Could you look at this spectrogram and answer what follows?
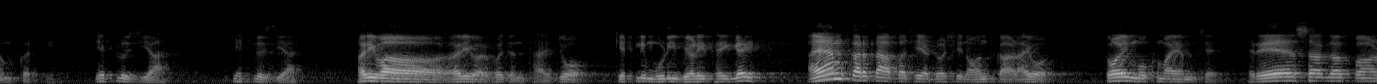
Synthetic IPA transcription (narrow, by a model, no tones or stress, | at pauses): əmkəɾt̪i | eʈlũd͡ʒjad̪ | eʈlũd͡ʒjad̪ | ɦəɾiʋaɦəɾiʋaɾbʱəd͡ʒənt̪ʰajd͡ʒokeʈlimuɽibʱeɭit̪ʰəiɡəi | emkəɾt̪apət͡ʃʰieɖoʃinoənd̪ʱkaɭajo | t̪oimʊkʰmãemt͡ʃʰe | ɾesəɡpəɳ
